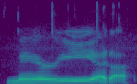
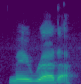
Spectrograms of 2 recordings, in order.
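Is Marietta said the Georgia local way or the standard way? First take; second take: standard; Georgia. First: It is said in a standard, non-local way. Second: It is said the local Georgia way.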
